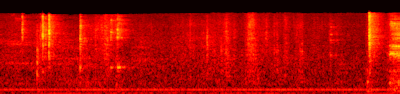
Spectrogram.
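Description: Pliers clicking and scraping against a plastic nail-on outlet box while gripping it to work it out of the wall: a few scattered light clicks, the sharpest near the end, over a steady low hum.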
